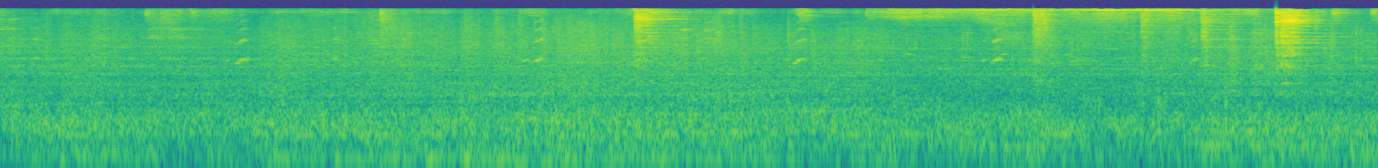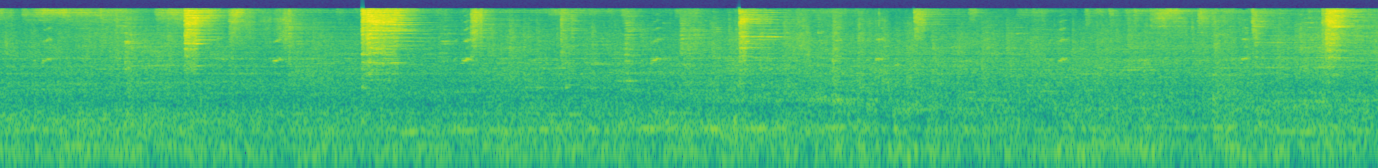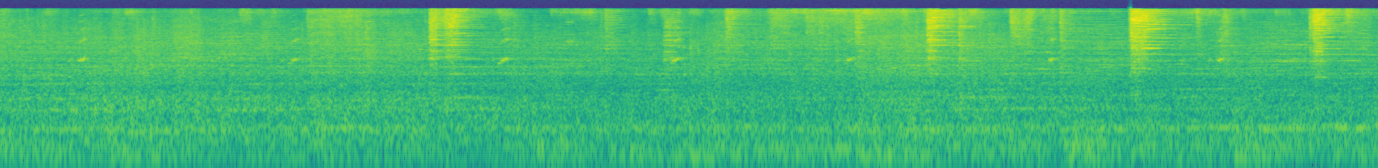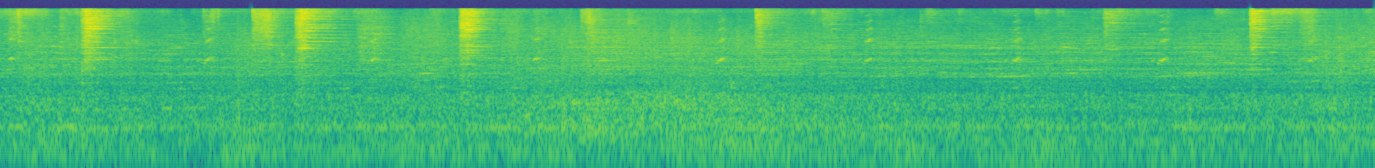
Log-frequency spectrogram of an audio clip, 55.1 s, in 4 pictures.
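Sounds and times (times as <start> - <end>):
steel wheels rumbling on rail: 0.0 - 55.0
high-pitched wheel squeal: 9.0 - 12.1.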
